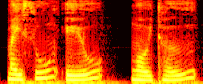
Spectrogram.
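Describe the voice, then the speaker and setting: A woman's voice: lowish voice, expressive, a little slow, dark tone, slightly rough. A woman voicing a curt, sly male accomplice. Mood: conspiratorial. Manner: curt, conspiratorial.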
